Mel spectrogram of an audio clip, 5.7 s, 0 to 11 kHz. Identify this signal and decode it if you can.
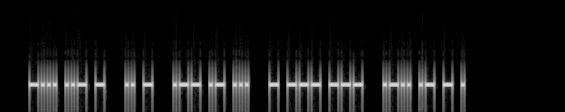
Morse code, heard as a keyed tone, about 37 wpm, 700 Hz. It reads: BUT IT WAS TOO LATE
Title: Sets of 5 Words Encore2 40wpm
